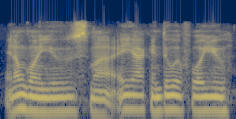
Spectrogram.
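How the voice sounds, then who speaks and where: Gravelly man thinking aloud. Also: fairly low pitch, flat delivery, moderate pace, lo-fi sound. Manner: informal, mutters while reading on-screen text aloud. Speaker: tutorial creator. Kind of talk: screen-share walkthrough, thinking aloud.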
